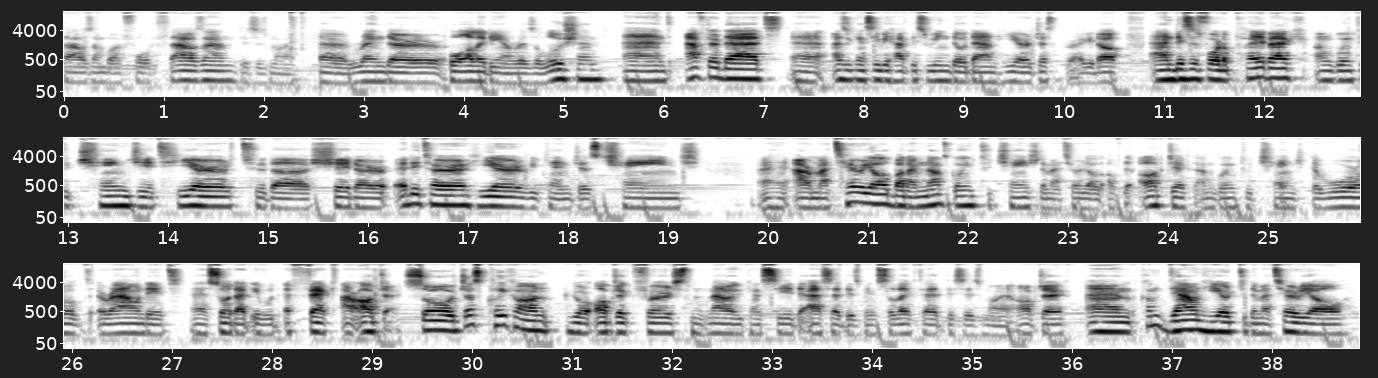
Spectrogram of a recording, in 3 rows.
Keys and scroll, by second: 0.0-1.0 typing, 2.2 Return, 6.6-7.4 typing, 21.8 typing.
